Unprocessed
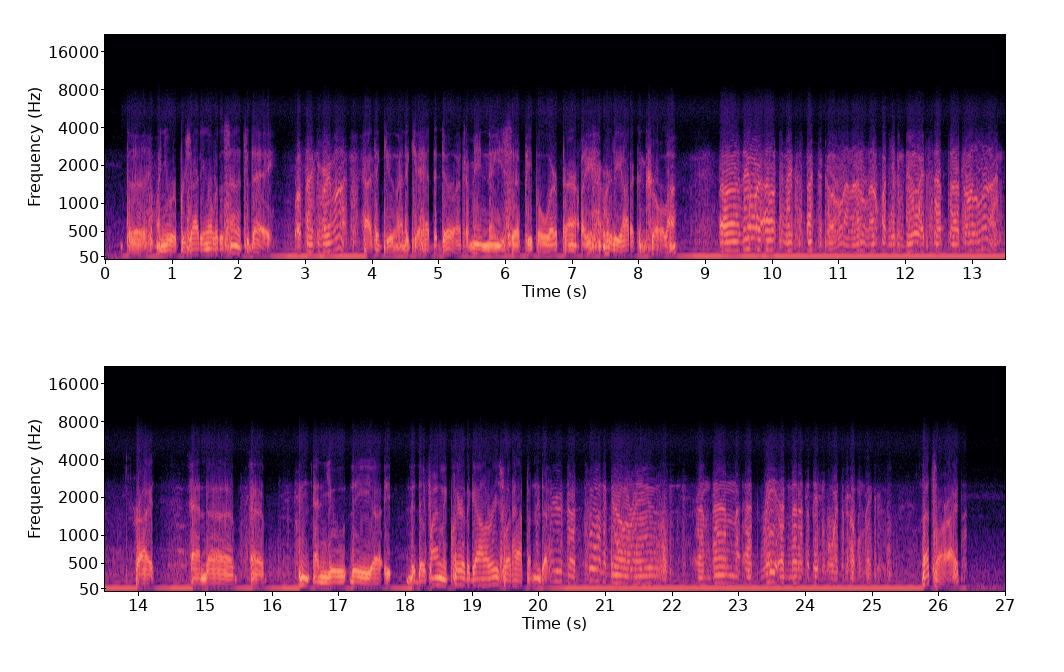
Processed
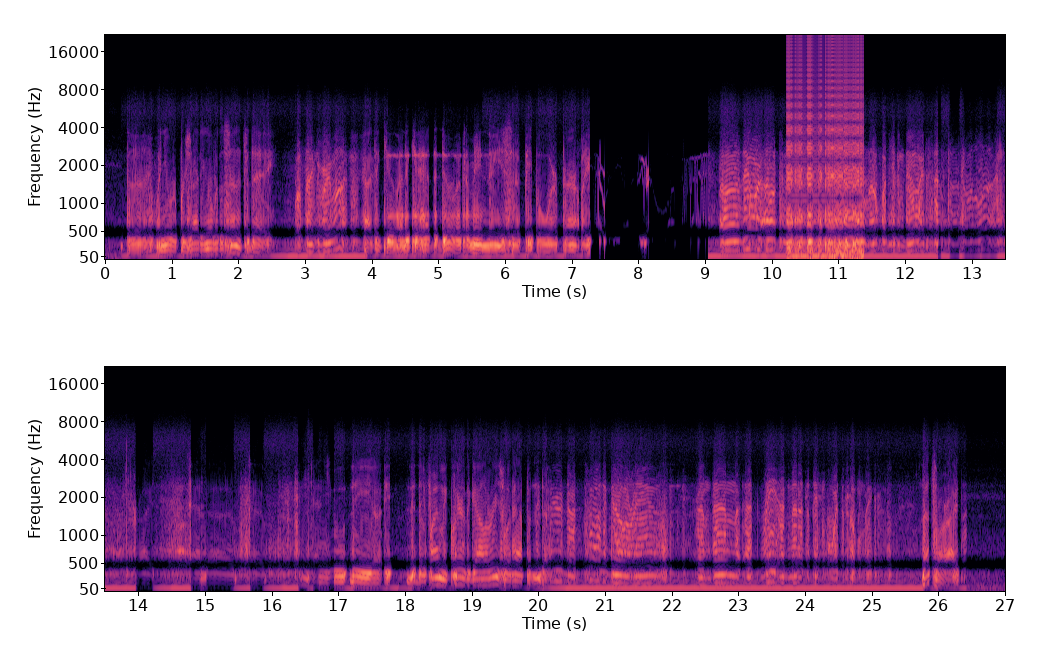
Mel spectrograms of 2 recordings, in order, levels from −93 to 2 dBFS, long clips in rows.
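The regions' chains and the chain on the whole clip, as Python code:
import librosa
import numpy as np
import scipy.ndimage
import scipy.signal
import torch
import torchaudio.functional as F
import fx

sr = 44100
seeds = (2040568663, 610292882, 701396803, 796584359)

y = fx.chain(x, sr, fx.lowpass(hz=3300.0, slope=12),
    fx.small_body(hz=(360.0, 550.0, 770.0, 2400.0), ring_ms=50, db=14), at=(4.24, 5.66))
y = fx.chain(y, sr, fx.sine_speech(),
    fx.peak_eq(hz=340.0, db=-7.5, octaves=0.68),
    fx.gate_flip(shuts_db=-24.0, range_db=-39), at=(7.27, 9.05))
y = fx.chain(y, sr, fx.peak_eq(hz=900.0, db=8.0, octaves=2.8),
    fx.sample_hold(seeds[0], rate_hz=1100.0, jitter_pct=0),
    fx.env_flatten(amount_pct=50), at=(10.22, 11.38))
y = fx.chain(y, sr, fx.low_shelf_res(hz=320.0, db=-9.5, q=1.5),
    fx.over_compress(threshold_db=-36.0, ratio=-1.0),
    fx.doppler_dist(depth_ms=0.29), at=(12.49, 16.94))
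y = fx.chain(y, sr, fx.highpass(hz=200.0, slope=6),
    fx.peak_eq(hz=280.0, db=6.5, octaves=0.27), at=(17.9, 20.07))
y = scipy.signal.sosfilt(scipy.signal.ellip(3, 1.0, 40, [320.0, 680.0], 'bandstop', fs=sr, output='sos'), y)
y = fx.low_shelf(y, sr, hz=240.0, db=-5.0)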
